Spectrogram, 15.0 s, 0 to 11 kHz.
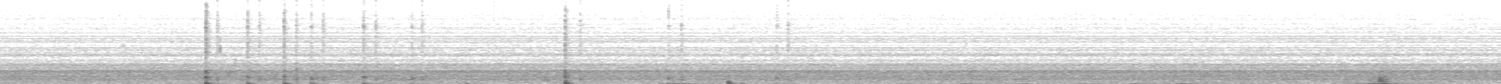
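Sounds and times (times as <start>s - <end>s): computer keyboard clicks: 2.1s - 4.3s, 5.7s - 5.9s, 6.7s - 8.0s.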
